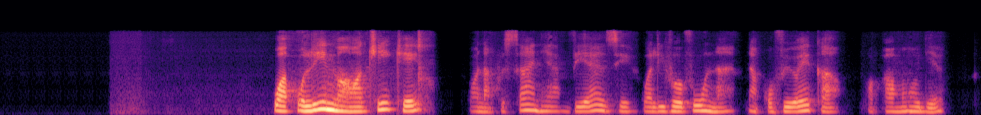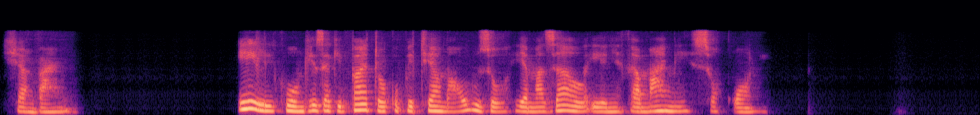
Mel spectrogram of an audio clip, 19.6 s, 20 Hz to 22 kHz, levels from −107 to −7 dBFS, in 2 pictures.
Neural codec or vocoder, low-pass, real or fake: codec, 16 kHz, 0.8 kbps, ZipCodec; 7.2 kHz; fake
